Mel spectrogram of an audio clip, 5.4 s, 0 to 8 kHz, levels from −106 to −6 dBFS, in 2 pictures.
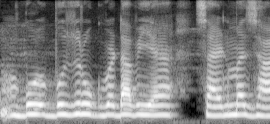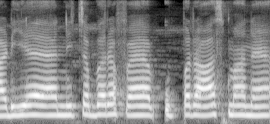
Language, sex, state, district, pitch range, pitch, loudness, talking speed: Marwari, male, Rajasthan, Nagaur, 220-235 Hz, 230 Hz, -13 LUFS, 155 wpm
